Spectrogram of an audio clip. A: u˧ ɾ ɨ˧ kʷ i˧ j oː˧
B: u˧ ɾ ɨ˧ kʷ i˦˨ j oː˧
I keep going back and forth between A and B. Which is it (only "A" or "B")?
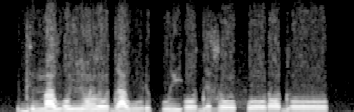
A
